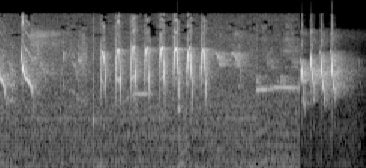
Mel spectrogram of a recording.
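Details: Training song for caged bar-winged prinia (ciblek kristal): a high swooping note, a steady run of clipped repeated notes, a thin whistle, then a few final sharp chirps.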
